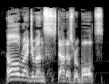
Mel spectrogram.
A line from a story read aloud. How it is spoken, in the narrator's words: Trucker snapped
